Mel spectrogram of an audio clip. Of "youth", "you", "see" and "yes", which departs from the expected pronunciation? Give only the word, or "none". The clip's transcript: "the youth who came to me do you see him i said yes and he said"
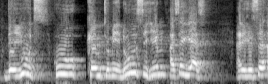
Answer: youth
